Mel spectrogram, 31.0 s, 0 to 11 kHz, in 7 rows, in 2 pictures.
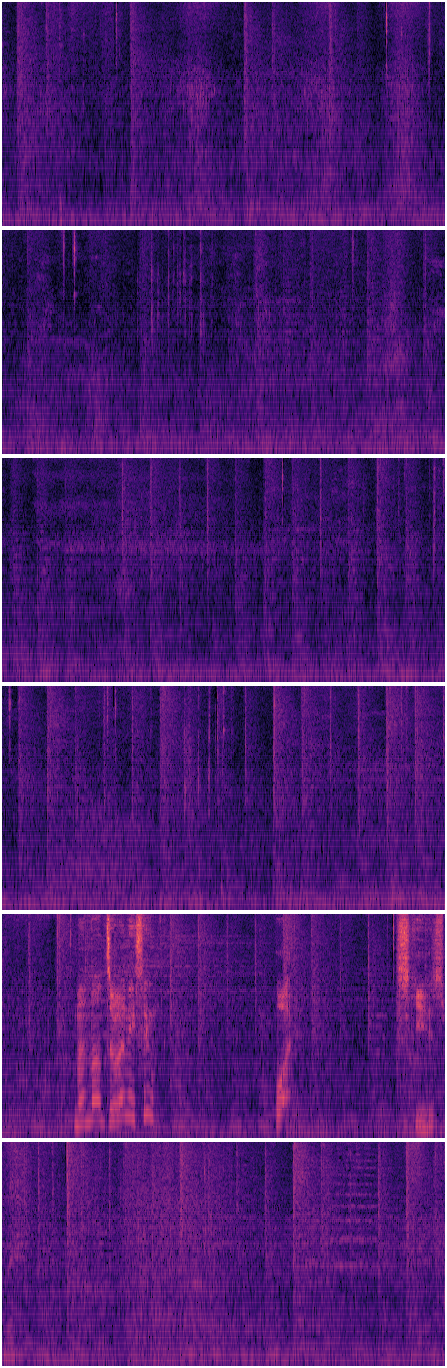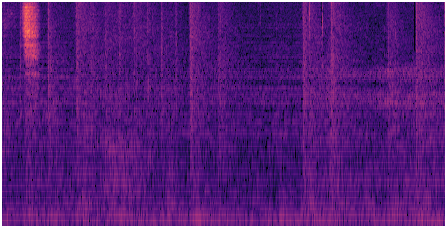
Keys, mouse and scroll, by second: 1.1-3.8 alt+drag, 5.0 click, 7.9-11.6 alt+drag, 12.6 scroll down 2, 13.2 click, 14.3 click, 18.2 click, 21.6 click, 29.6 click, 30.9 scroll down 2.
